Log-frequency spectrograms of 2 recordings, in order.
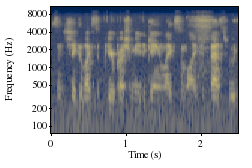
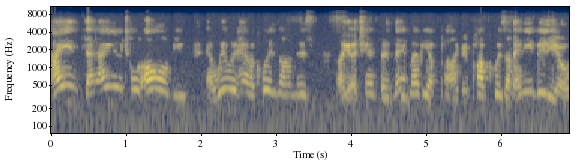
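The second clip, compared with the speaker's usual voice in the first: very high-pitched, whiny, whining voice; 9 semitones higher, 5 dB louder than usual. A student retells the teacher complaining to the class about a quiz: imitating a high-pitched whine. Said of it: "complaining in like a high pitched whine voice".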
